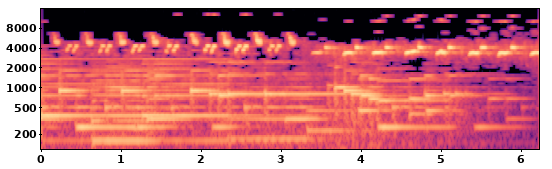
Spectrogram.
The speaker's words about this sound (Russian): «Птицы зимой». Записи Ирины Петерс.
